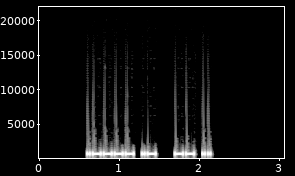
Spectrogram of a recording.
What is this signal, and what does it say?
Morse code, heard as a keyed tone, about 34 wpm, 700 Hz. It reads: 1A MI
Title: Field Day Exchanges - 35wpm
